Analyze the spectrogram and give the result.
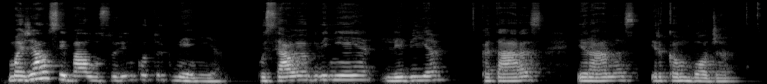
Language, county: Lithuanian, Kaunas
